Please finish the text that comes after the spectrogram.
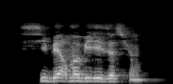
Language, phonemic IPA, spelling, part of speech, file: French, /mɔ.bi.li.za.sjɔ̃/, mobilisation, noun, LL-Q150 (fra)-mobilisation.wav
- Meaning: 1. mobilisation, call-up, draft 2. rallying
